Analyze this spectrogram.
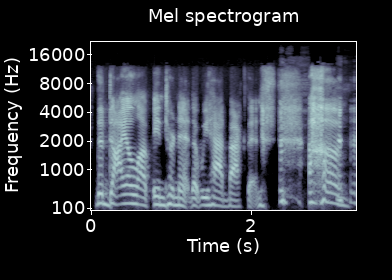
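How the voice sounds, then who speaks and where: A woman's voice: fairly low pitch, moderate pace, no room sound. A woman from Thailand in her thirties, a podcast guest speaking candidly with frequent laughs and fillers. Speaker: guest, professor. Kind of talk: casual interview talk.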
